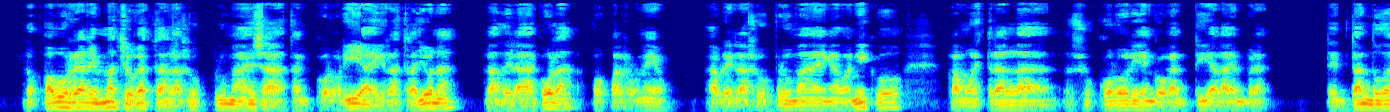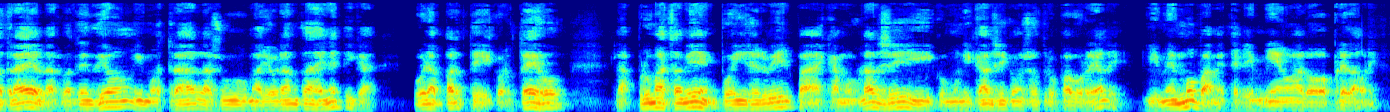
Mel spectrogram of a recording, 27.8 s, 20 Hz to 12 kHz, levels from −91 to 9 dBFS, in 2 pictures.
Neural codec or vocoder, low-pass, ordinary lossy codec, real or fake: none; 10.8 kHz; AAC, 32 kbps; real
